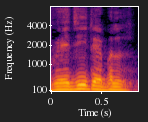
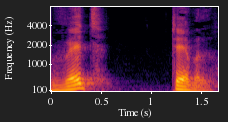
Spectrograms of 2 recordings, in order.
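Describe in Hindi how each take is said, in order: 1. 'veg' के बाद वाला 'e' स्ट्रेस्ड है। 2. 'veg' के बाद वाला 'e' अनस्ट्रेस्ड है। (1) "ज़्यादा लोग इसको अदा करते हैं" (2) "इस पर स्ट्रेस नहीं दिया जाता"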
